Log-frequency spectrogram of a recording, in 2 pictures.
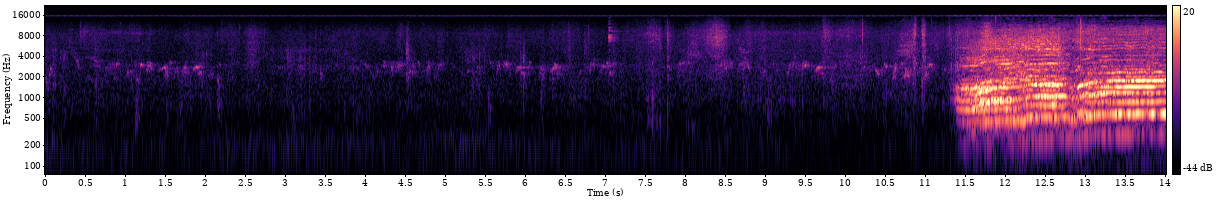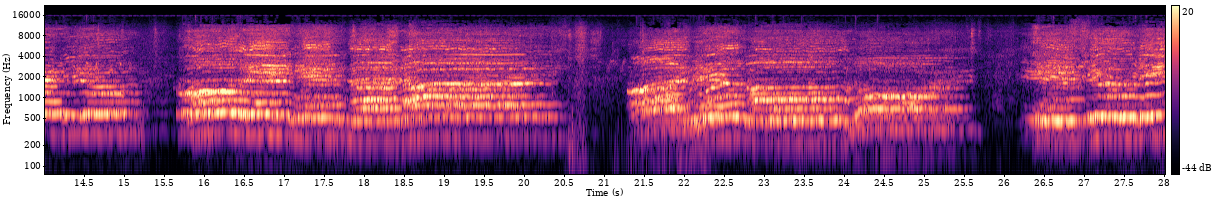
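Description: Faint background for the first ten seconds or so, then a group of voices singing a hymn in phrases, with short breaks between the lines.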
